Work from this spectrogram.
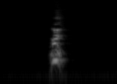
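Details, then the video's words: Poodle guarding the house, giving a single short, sharp bark lasting a fraction of a second, indoors with a faint steady hum. "Poodle guarding the house"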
